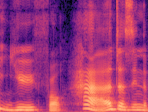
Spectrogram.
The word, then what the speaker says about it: eu: Well, past participle the past participle of avoir is u u and it is spelled e u. Okay. Though some of you might say what I thought eu together makes the sound uh it doesn't in this context.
